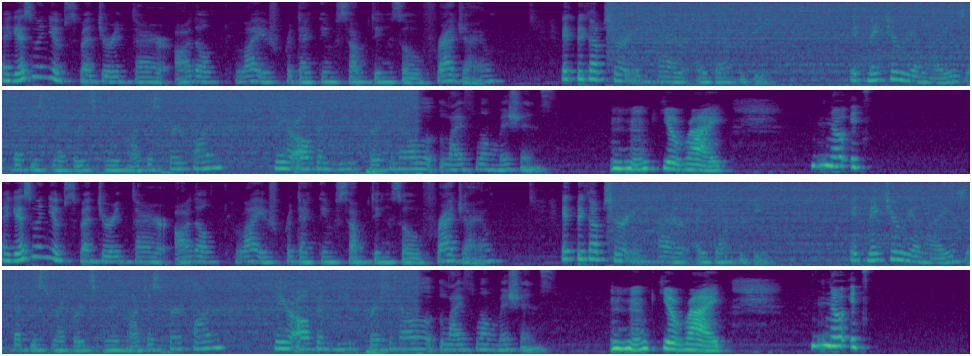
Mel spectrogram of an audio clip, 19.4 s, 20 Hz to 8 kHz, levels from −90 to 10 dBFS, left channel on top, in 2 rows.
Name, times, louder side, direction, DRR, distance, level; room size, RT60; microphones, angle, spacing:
voice 1, 0.0-4.9 5.6-7.7 8.5-11.9 12.4-15.2, right 1 dB, 20° right, 0.9 m, -37 dB
sound 1, 6.0-13.8, left 2 dB, 25° left, 0.9 m, -41 dB
voice 2, 15.8-17.4 17.8-18.3, right 5 dB, 65° right, 0.4 m, -27 dB
4.8 x 2.2 x 4.2 m
head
